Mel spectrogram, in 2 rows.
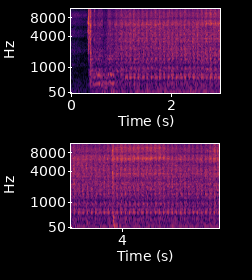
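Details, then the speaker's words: Circa-1983 Sportscoach RV with 454 big block, sat 12 years: steady starter cranking at about four turns a second with no firing or catch; cranks but won't start, plenty of fuel, flooding suspected. "Hang on. Uh, I bet it's flooded. Did you pump that any? Pull that back once. Yeah, it's got plenty of fuel."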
